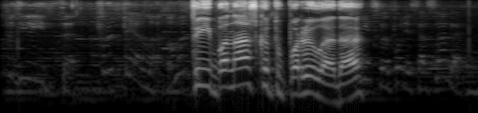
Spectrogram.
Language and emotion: Russian, angry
